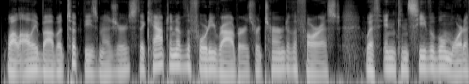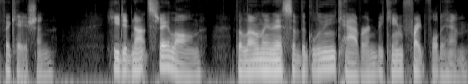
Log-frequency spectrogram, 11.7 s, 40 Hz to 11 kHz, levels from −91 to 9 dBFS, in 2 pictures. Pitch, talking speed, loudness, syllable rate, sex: 95 Hz, 175 wpm, -20 LUFS, 6.0 syllables/s, male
